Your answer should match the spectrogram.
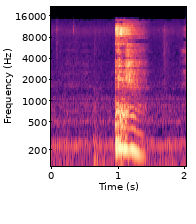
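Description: A woman clearing her throat once, about a second in, a short sound that drops in pitch.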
